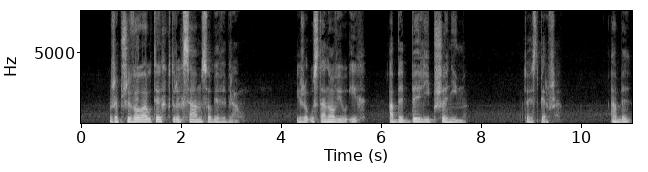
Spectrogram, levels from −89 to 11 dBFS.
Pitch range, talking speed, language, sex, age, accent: 100-120 Hz, 105 wpm, Polish, male, 40-59, native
